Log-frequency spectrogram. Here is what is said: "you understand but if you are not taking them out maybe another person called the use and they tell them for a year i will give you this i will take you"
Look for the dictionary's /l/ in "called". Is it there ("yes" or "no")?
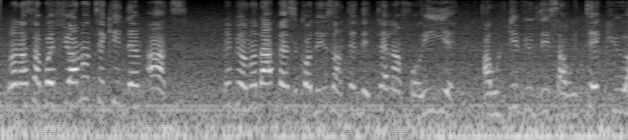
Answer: no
